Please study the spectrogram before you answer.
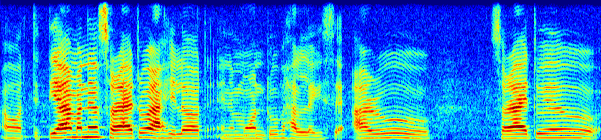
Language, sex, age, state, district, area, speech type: Assamese, female, 30-45, Assam, Golaghat, urban, spontaneous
